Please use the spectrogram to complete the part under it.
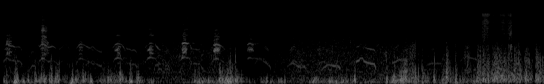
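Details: Black Shiba Inu male puppy born December 6, 2011, recorded December 24, 2011, at a breeder: a series of short high whines with slurred, bending pitch, repeated every third of a second, with rustling and thumps.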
